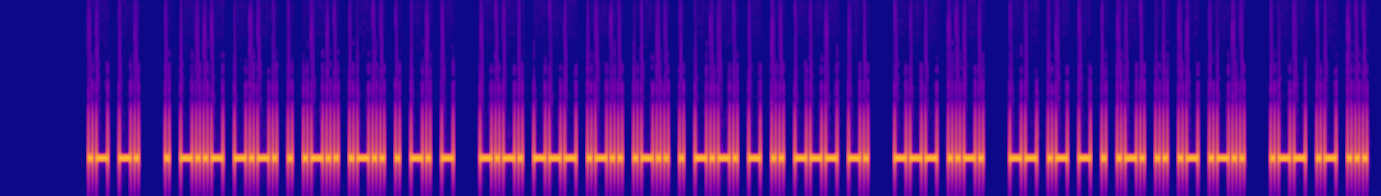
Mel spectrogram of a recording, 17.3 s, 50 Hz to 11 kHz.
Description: Morse code, heard as a keyed tone, about 25 wpm, 700 Hz. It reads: AN EXCELLENT COLLECTION OF MATERIAL WAS
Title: Sentences from Top 1200 Words 25wpm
